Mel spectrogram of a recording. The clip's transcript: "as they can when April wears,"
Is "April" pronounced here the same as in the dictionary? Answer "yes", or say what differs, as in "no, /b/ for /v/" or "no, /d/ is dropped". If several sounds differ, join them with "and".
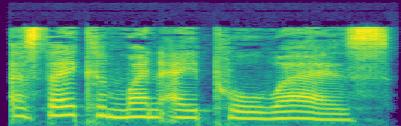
no, /ɹ/ is dropped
